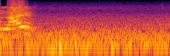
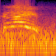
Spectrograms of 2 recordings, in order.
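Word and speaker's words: knife: वो बोल रहा है नाइफ और लिख रहा है कनाइफ, के भी लिख रहा है। अब शिष्य पूछता है गुरुजी इसमें के क्यों लिखते हैं आप? बोलते तो नहीं इसको। बेटा इस लैंग्वेज में साइलेंट हुआ करता है।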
